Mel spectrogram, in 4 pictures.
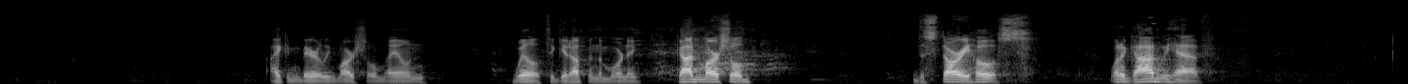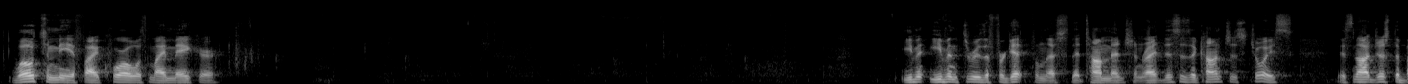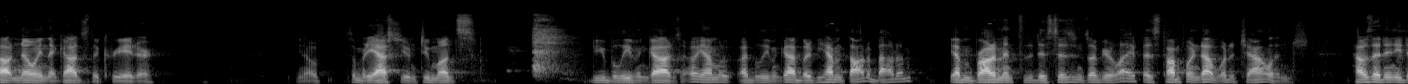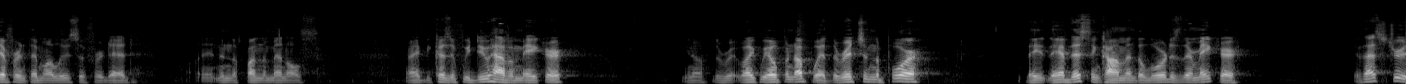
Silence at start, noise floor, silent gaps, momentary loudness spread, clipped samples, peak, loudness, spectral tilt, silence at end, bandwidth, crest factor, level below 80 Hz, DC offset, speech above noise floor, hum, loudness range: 2.7 s; -70 dBFS; none; 18 LU; under 0.1%; -2 dBFS; -25 LUFS; -5 dB/octave; 0 s; 11.5 kHz; 26 dB; -68 dBFS; under 0.1%; 45 dB; none; 9 LU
